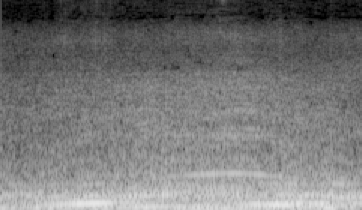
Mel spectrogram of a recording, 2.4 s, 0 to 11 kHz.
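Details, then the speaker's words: 2003 Chevy truck with a bad transmission: the engine revs steadily with a rising drone but never settles under load, as if the gearbox isn't taking drive. It is hard to get into first, won't go into second or third, sometimes not reverse, and fourth and fifth went out yesterday. "sometime it won't go in reverse our first second third nothing nothing fourth fifth went out yesterday"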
